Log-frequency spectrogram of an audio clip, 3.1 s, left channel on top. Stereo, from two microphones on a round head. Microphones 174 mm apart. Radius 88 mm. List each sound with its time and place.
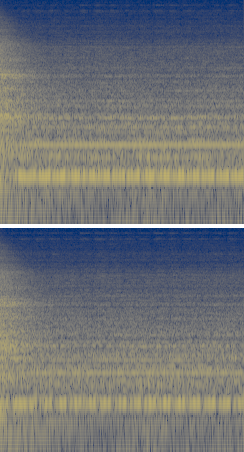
0.0 s an engine running: 30° left (ahead or behind), 1.3 m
